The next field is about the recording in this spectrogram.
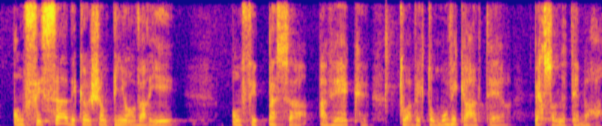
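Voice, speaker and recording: A man's medium-pitched voice at a fairly slow pace, with very even loudness, ordinary pitch variation, long, frequent pauses and noticeable background noise. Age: 70s. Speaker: author and communication trainer. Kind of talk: workshop talk to an audience. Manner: animated.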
